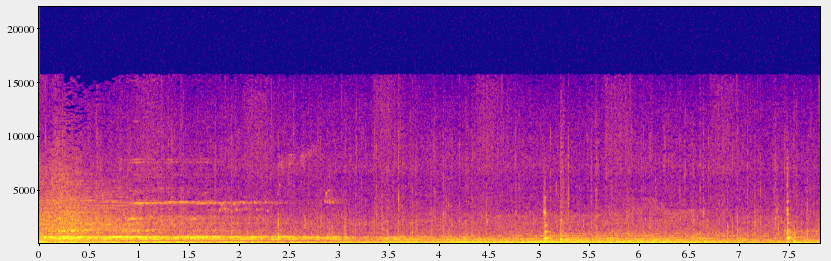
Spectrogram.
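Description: Footsteps thud and crunch on a forest floor as a person runs.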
